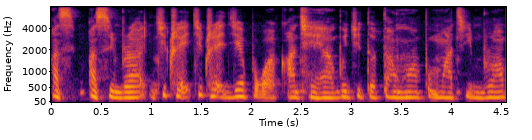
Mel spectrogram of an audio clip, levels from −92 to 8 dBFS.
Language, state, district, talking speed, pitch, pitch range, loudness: Idu Mishmi, Arunachal Pradesh, Lower Dibang Valley, 170 wpm, 180 Hz, 170-205 Hz, -16 LUFS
